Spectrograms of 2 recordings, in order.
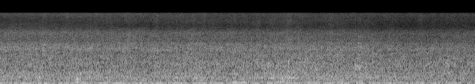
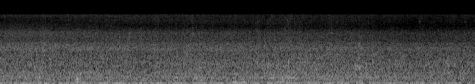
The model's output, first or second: first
